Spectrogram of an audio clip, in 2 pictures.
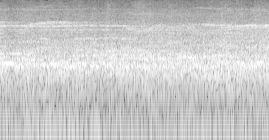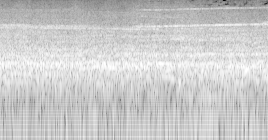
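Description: A rock band plays loudly in a large hall.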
